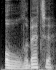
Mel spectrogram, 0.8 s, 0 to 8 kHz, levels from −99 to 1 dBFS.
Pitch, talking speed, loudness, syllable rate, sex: 115 Hz, 240 wpm, -18 LUFS, 6.4 syllables/s, male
